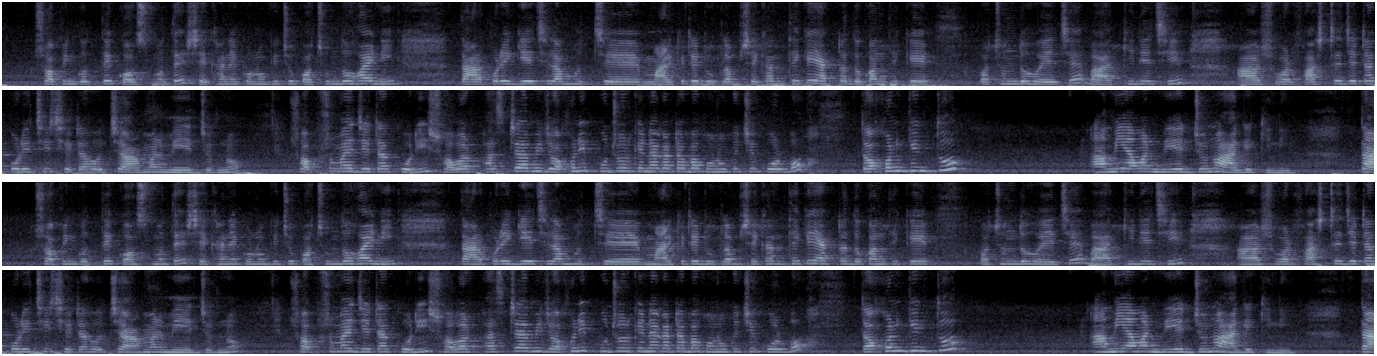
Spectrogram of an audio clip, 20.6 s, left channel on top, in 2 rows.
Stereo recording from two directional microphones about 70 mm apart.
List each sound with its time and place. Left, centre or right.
0.3 s a woman's voice: left
18.4 s a woman's voice: left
